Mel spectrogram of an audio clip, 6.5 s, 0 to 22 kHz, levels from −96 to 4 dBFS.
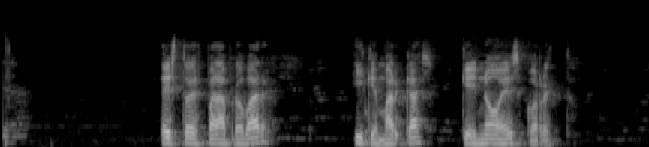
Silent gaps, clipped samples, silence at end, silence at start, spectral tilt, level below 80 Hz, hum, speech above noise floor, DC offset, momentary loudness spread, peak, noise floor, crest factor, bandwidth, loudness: none; under 0.1%; 0.95 s; 0.05 s; -4 dB/octave; -74 dBFS; none; 52 dB; under 0.1%; 9 LU; -16 dBFS; -86 dBFS; 22 dB; 7.6 kHz; -35 LUFS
